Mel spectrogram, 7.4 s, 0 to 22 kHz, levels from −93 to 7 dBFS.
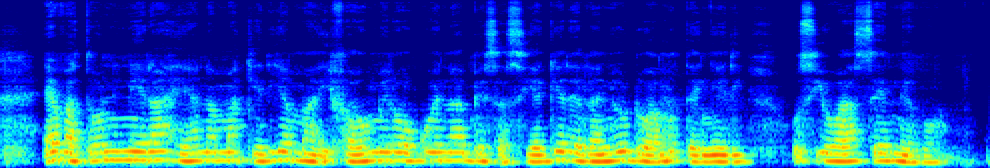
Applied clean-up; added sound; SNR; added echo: none; none; none; reverberation time 0.3 s.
